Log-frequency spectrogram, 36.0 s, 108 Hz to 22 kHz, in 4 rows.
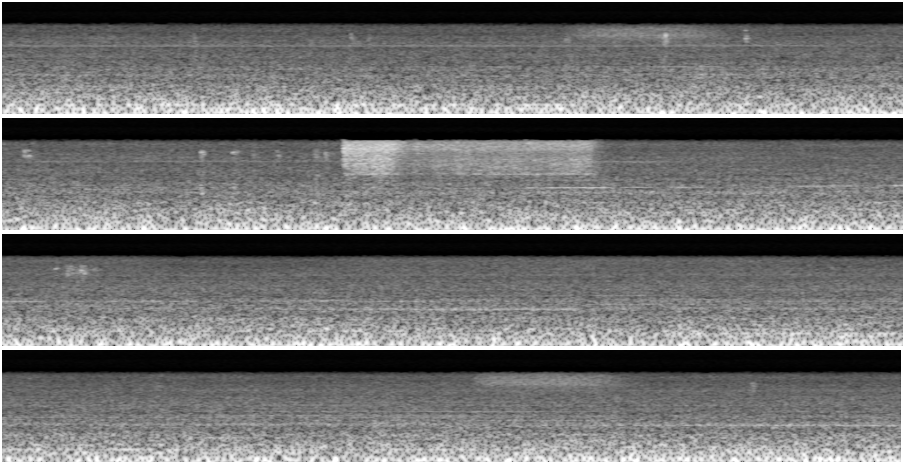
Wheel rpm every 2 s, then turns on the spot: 0, 0, 0, 0, 0, 0, 0, 0, 0, 0, 0, 0, 0, 0, 0, 0, 0, 0.
none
